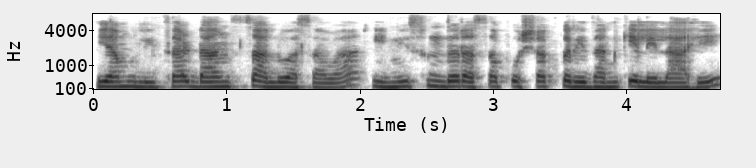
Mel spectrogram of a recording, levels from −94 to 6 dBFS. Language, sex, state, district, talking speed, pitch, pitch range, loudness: Marathi, female, Maharashtra, Pune, 155 wpm, 190 Hz, 180-200 Hz, -17 LUFS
